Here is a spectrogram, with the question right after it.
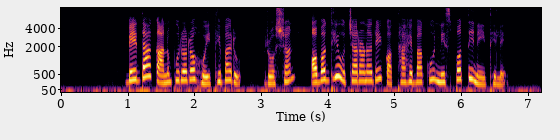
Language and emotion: Odia, neutral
